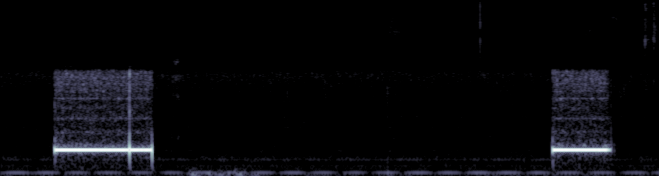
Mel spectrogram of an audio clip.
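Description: Telephone ringback tones from a phone number just dialed: two steady mid-pitched ringing tones, each about a second long, separated by a long silent gap over a faint line hum.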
